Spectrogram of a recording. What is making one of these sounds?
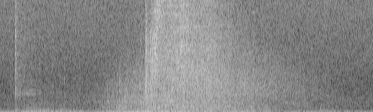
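Sparks burst and crackle with a loud rushing whoosh.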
